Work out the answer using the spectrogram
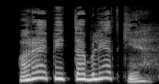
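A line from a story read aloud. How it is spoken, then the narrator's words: Cheerful. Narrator (Russian): весело говорит она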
